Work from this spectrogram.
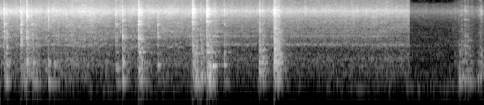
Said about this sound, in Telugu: టమాటాలు, పచ్చిమిరపకాయలు, కొంచెం బిర్యానీ మసాలా వేసాను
